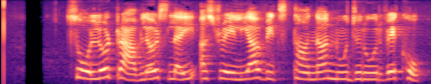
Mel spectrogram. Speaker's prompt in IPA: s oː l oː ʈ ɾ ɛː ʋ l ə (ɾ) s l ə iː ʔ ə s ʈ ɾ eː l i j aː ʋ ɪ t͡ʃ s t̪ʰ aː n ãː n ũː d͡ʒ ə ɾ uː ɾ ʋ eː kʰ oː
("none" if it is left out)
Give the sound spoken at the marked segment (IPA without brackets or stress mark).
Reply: ɾ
